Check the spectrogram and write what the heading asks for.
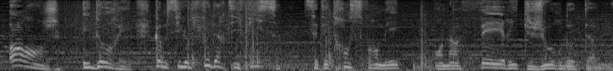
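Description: A man reads a children's story aloud in an expressive voice. His intonation rises and falls widely and he builds up the exciting moments. A faint music bed plays behind him. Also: mid-range voice. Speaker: narrator.

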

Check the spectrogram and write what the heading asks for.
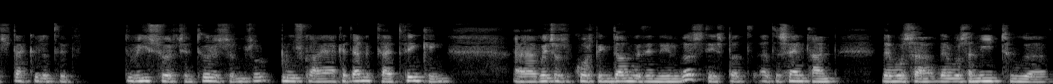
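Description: A middle-aged man from Iceland, a guest academic explaining his background in a halting, thoughtful way. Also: mid-range voice, mellow, breathy edge, muffled recording. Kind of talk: podcast interview. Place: room with host.

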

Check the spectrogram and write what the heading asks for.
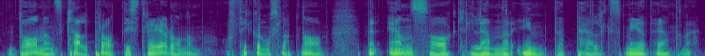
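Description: A man reading a fantasy story aloud as a calm audiobook narrator. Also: fairly low pitch, creaky, breathy edge, no room sound, studio quality. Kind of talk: scripted narration.

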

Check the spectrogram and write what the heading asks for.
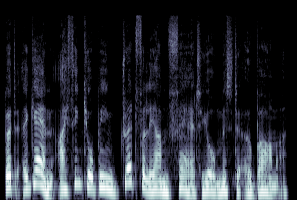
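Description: A prim, well-mannered young English girl in a storybook, speaking with polite, measured reproof, as a man raises his voice to play her. Her lines rise higher than the narration, with a lively lilt, and sound dry and close. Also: no echo. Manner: proper and gently reproving.

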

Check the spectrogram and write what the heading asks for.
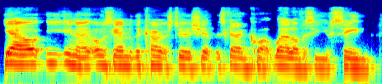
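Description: A man's voice: fairly high pitch, fast. A man hosting a casual interview, asking loose, chatty questions with fillers. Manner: informal, uses fillers like obviously and right. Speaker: podcast host.

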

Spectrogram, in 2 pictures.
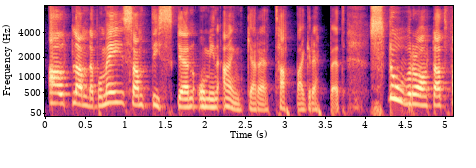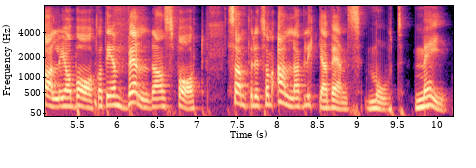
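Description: Podcast host reading listener stories, dramatic, goes quiet then loud. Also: mid-range voice, very animated. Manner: dramatic reading, swinging between loud and hushed. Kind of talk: reading listener stories aloud, casual chat.

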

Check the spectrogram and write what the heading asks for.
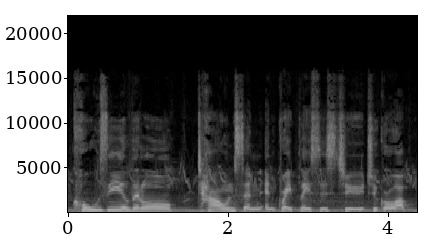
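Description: A woman's voice: mid-range voice, slow, over music. Woman chatting as a podcast guest. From Finland. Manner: chatty, with many "right?" and "you know". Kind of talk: conversational interview.

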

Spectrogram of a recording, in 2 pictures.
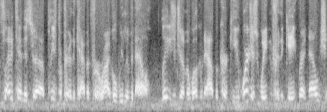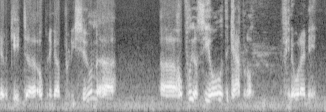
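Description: Guy doing a pilot over the plane PA, calm drawly captain voice, lots of uhs, noisy vehicle hum in the clip. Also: mid-range voice, fast. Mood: deadpan. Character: male airline captain ranting over cabin PA.

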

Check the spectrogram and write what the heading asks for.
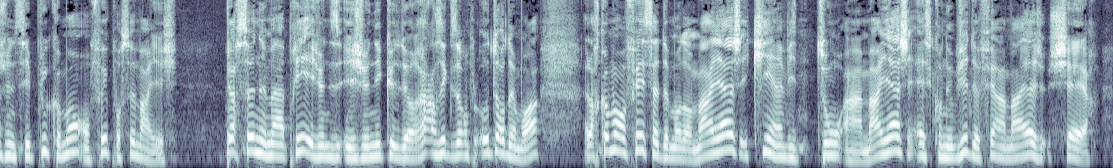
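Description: A man's voice: high-pitched, no room sound. A man hosting a casual radio panel chat, playful and joking as he questions his guests. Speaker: host.

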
